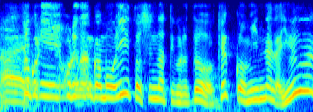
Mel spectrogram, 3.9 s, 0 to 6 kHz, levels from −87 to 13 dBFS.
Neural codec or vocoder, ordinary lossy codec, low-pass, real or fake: codec, 16 kHz in and 24 kHz out, 2.2 kbps, FireRedTTS-2 codec; Opus, 32 kbps; 5.4 kHz; fake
